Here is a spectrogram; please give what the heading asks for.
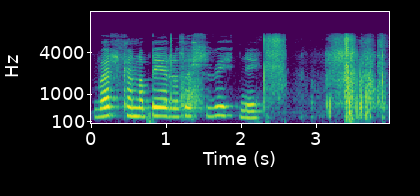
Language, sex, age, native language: Icelandic, female, 10, Icelandic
